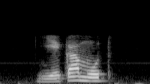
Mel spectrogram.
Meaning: income, revenue; profit, return, gainings
- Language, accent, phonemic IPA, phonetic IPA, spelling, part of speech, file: Armenian, Eastern Armenian, /jekɑˈmut/, [jekɑmút], եկամուտ, noun, Hy-եկամուտ.ogg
